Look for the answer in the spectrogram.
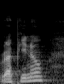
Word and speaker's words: Rapinoe: So when asked after the game about her favorite memory of international soccer after the World Cup, Megan Rapinoe, that's how we say her name, Rapinoe, said equal pay.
